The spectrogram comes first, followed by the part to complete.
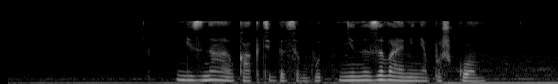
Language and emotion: Russian, angry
